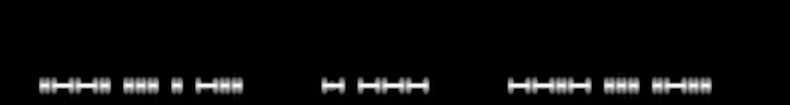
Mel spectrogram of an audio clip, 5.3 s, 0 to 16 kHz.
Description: Morse code, heard as a keyed tone, about 30 wpm, 700 Hz. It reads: PSED TO QSL
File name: UK MASTER QSOs TRAINING / 30WPM / UK MASTER QSOs 0022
